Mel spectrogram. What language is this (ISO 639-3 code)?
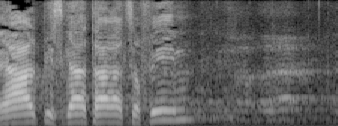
heb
